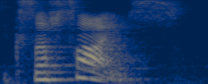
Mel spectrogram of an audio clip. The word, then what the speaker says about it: exercise: exercise exercise. الاس اللي هنا اتنطقت شبه الزد كده، والاي اللي في الاخر ما اتنطقتش، ما قلناهاش.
